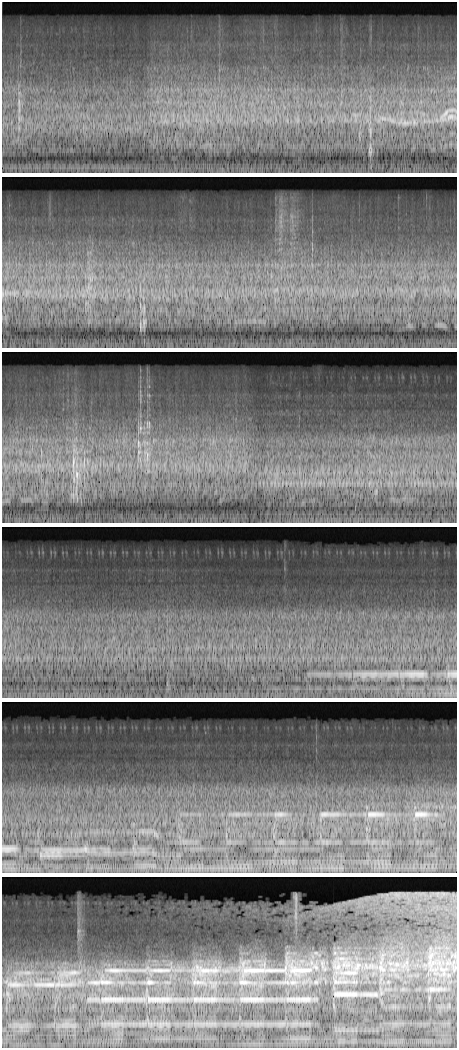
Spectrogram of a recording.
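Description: Steady outdoor background of a low engine hum with faint voices and a few small clicks. About two-thirds of the way through, music with a beat fades in and becomes the loudest sound, growing louder toward the end.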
